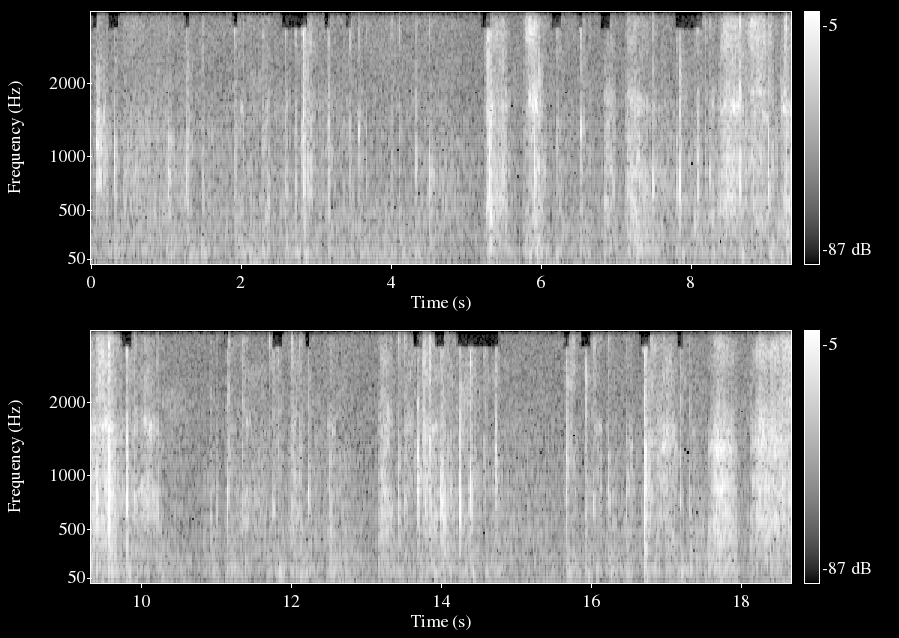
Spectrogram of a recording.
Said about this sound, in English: Just typing here, text the brother here.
